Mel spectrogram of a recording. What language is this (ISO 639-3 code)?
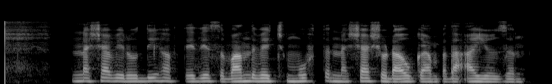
pan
